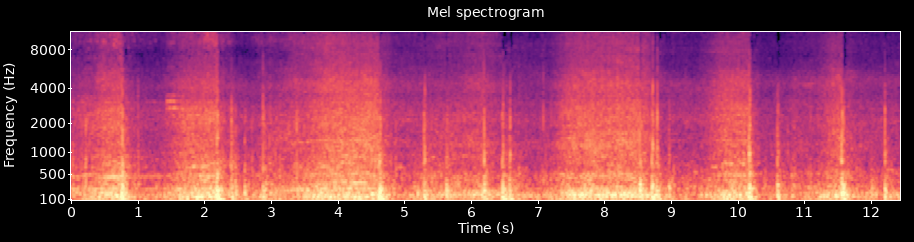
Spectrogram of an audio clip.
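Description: Aerial fireworks barrage: shells bursting in rapid succession, many sharp bangs and crackles over a continuous low rumble that swells and eases in waves.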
